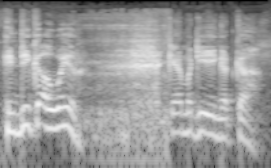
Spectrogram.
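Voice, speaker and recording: A man's voice: on the high side, animated, moderate pace, bright, forceful tone, slight background noise. An actor with a Filipino accent playing a weary, responsible married professional man in an earnest radio drama manner. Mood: tired, concerned.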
